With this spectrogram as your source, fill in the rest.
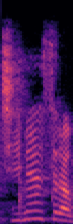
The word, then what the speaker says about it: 지멘스: 표제 s/m요 s를 지멘스라고 읽어요.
